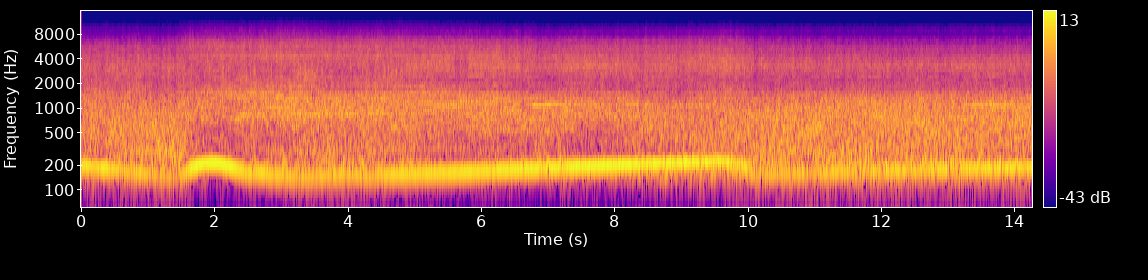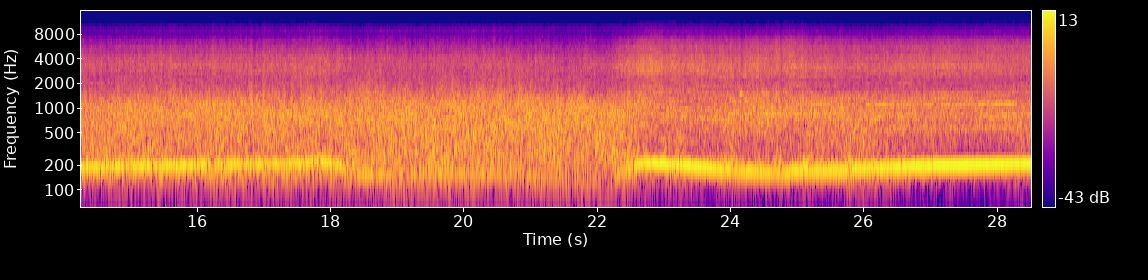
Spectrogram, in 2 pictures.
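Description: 2011 Honda Fit Sport's 1.5-litre four-cylinder engine driven hard: revs climb slowly under full throttle, then drop sharply several times at shifts. Quick throttle blips about two seconds in and again past twenty-two seconds fit the rev-matched heel-toe downshifts. A steady rush of wind and tyre noise runs underneath.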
